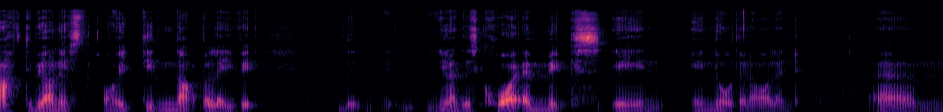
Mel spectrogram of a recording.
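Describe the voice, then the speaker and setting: A man's very deep, low voice with a dark, mellow tone, somewhat breathy, in a monotone, flat delivery at a moderate pace. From Northern Ireland (Ulster). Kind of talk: casual talk to camera. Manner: hesitant, many fillers.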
